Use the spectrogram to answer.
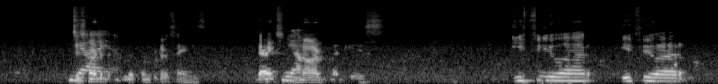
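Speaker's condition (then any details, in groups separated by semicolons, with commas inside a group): No condition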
